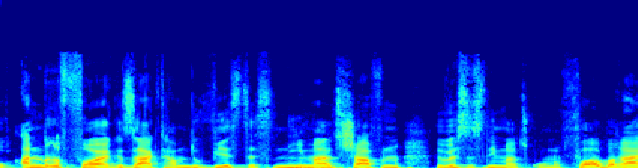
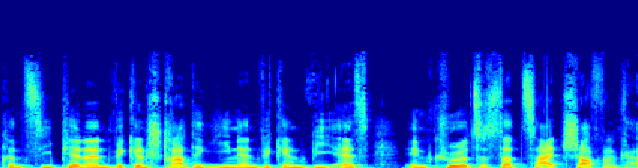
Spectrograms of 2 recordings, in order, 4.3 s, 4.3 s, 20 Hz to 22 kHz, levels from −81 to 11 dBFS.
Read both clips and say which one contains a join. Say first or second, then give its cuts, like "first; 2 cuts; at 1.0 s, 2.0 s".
second; 1 cut; at 2.7 s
